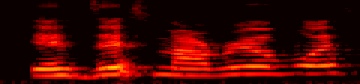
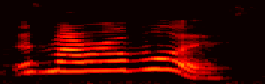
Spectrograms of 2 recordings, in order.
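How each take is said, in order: First: Echoing a question put to you. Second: "real voice" pitched high, then falling; emphatic answer. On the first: Retold or imitated. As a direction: ask it back before answering. Repeats a viewer's question before answering. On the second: Real, not acted. Answers the viewer's question emphatically.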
